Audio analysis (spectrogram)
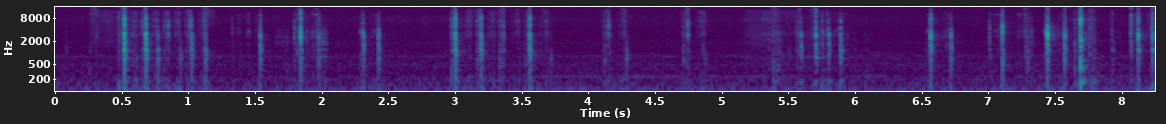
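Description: Both hands type with their fingertips on a compact D84 mechanical keyboard with brown switches and cream and red plastic keycaps. Quick, irregular clacks and bright clicks ring out over a steady low hum, each keystroke dying away almost at once.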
